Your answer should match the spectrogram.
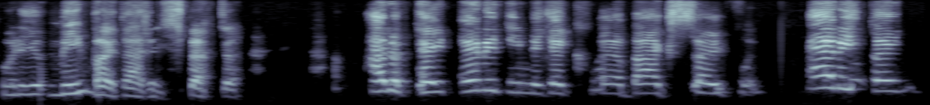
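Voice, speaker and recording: Woman playing anxious, high-voiced guilty husband. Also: animated, normal speed, darkish tone, lightly acted. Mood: indignant. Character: anxious, guilty husband, protesting his innocence. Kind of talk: old-time radio mystery acting. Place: live video call at home. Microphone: video call.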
